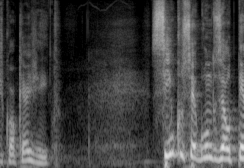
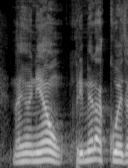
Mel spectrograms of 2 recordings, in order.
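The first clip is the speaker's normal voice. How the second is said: normal talking voice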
